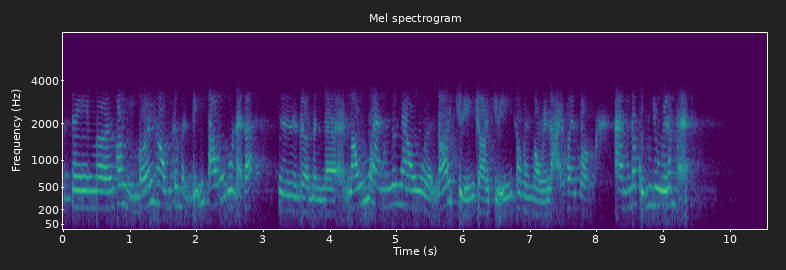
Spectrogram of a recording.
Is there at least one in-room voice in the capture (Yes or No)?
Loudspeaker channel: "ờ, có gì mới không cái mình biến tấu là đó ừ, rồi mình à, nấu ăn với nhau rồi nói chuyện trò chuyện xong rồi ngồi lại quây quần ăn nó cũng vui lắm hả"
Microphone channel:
No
